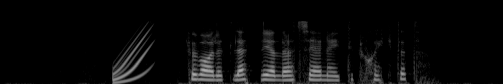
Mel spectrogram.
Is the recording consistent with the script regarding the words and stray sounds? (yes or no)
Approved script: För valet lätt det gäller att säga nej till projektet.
no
